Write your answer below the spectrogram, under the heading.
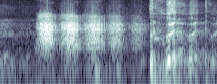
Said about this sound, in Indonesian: kalau batuk tapi dikasih eko ini nggak ya berwibawa gitu ya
